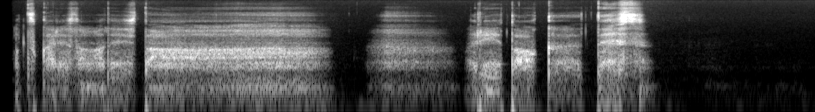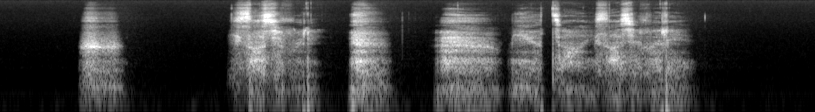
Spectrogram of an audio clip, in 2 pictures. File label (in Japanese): フリートーク; 年下彼女の拘束息止め呼吸管理手コキ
